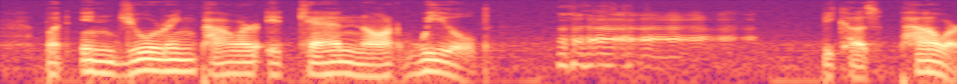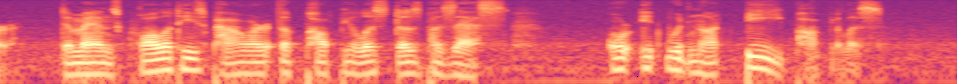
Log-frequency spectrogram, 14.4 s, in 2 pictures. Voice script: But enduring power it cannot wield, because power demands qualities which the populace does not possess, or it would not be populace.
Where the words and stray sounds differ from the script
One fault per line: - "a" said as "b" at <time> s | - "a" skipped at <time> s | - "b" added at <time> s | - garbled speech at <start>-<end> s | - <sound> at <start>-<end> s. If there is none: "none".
- laugh at 4.2-5.7 s
- "which" said as "power" at 8.7 s
- "not" skipped at 10.4 s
